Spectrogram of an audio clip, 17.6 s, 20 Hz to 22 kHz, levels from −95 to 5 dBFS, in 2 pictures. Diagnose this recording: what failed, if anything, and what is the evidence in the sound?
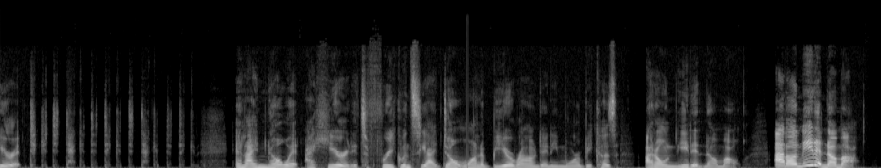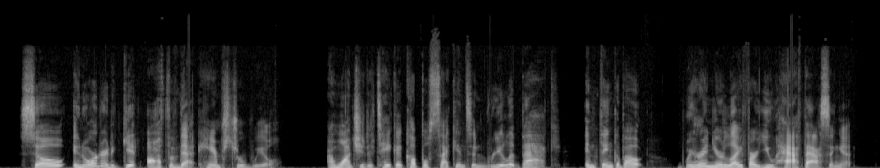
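Gap between chunks at the chunked storage or playback stage: hard-edged 13 ms holes at 1.65, 4.67, 7.68, 10.69, 13.71 and 16.72 s, such as after "a frequency I don't". Silence is inserted after each 3 s chunk, interrupting the speech without losing any.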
